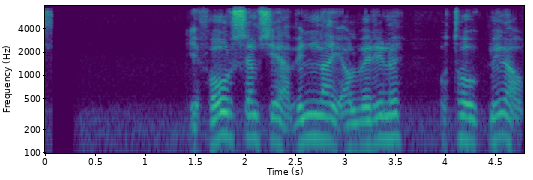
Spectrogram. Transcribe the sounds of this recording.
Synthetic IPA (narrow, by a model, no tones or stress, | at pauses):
jɛfowɾ̥sɛmsjɛaðvɪnːaiawlvejɾɪnʏ | ɔɣt̪ʰoːwkmɪɣa̰w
